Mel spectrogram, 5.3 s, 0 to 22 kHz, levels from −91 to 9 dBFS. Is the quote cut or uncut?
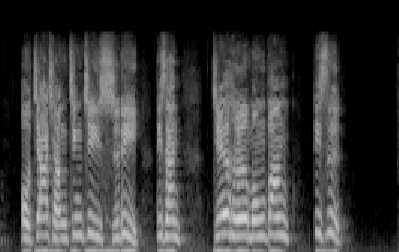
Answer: uncut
